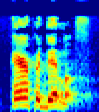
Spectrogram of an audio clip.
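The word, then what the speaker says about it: παρεπίδημος: about Exiles is this the word actually is parapedemos it's how you say it in the Greek parapodimus you're like I don't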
